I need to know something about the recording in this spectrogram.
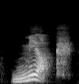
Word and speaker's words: milk: 밀크 발음. 여기 발음으로 우리나라에서 되게 강조 하는 거 있다. 그지? 그다음에 미크 요거 진짜로 미국식 발음은 우리나라 미역 있지? 미역 미역에다 크만 붙이면 돼.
